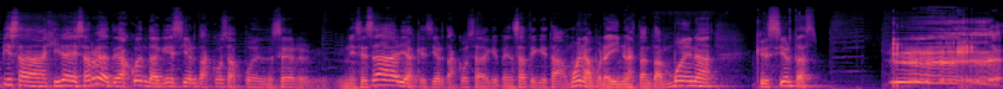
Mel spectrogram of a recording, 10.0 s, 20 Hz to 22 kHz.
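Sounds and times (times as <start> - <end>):
speech: 0.0 - 10.0
drawn-out burp: 8.8 - 10.0.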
